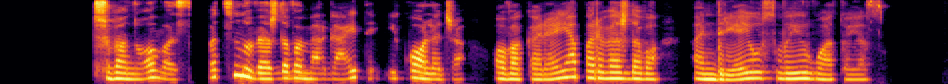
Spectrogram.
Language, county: Lithuanian, Klaipėda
